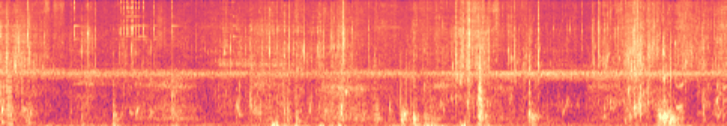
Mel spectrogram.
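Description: Water splashing and sloshing as a hooked crappie thrashes at the surface and is scooped into a landing net, with a thump about three and a half seconds in.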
